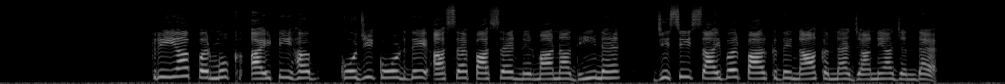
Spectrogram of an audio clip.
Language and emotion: Dogri, neutral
